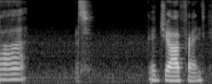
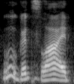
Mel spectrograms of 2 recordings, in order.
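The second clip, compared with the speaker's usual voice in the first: normal talking voice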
